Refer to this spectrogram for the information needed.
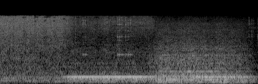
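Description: A computerized infrared coffee roaster roasts coffee beans in a coffee shop, giving off a continuous airy hiss over a low mechanical hum, with faint clinks now and then and no voices.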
